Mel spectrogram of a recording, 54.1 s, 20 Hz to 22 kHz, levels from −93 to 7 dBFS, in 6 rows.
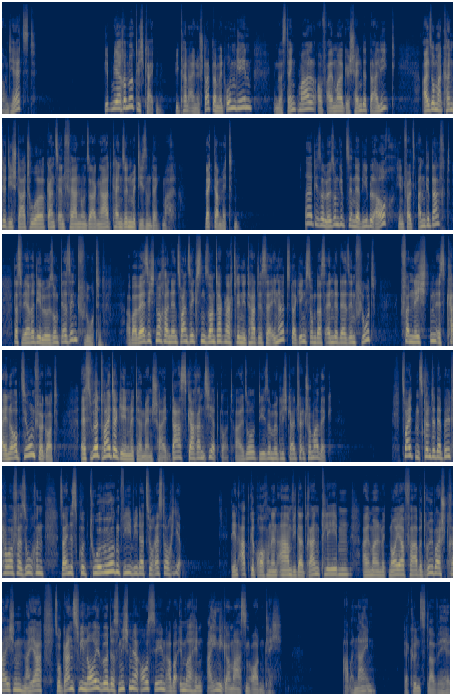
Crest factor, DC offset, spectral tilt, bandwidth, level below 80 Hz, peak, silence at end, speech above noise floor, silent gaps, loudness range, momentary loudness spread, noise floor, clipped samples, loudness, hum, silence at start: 22 dB; under 0.1%; -5 dB/octave; over 20 kHz; -80 dBFS; -10 dBFS; 0 s; over 58 dB; none; 8 LU; 14 LU; under -90 dBFS; under 0.1%; -32 LUFS; none; 0 s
